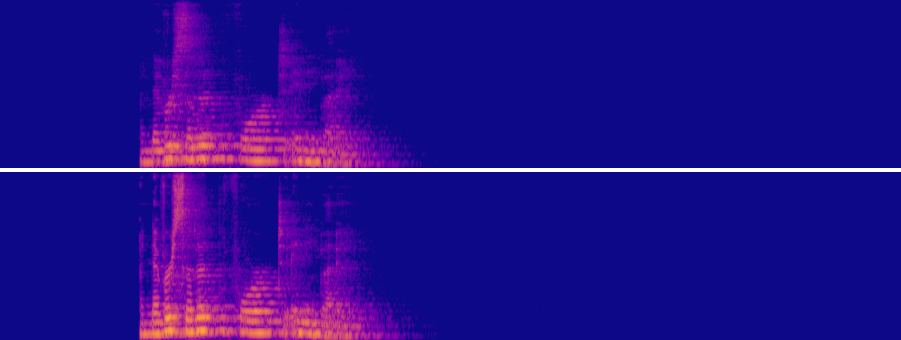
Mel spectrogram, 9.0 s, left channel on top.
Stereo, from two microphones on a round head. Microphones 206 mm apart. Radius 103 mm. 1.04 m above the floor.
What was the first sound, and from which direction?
A woman speaking, 75° right (ahead or behind).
